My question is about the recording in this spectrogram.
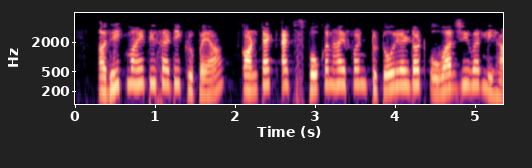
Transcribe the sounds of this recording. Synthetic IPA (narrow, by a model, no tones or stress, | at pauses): əd̪ʱikmaɦit̪isaʈiːkɾupəja | kɔ̃ɳʈæk̚ʈɛʈspokənɦajfəɳɖʈuʈoɾijəlɖɔʈoʋaɾd͡ʑiːʋəɾliɦa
